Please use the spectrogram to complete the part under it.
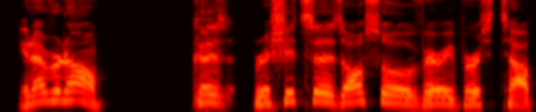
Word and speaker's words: Rashica: Oh my God, I'm butchering his name every time. Rashitska. – You're giving Yasin shit it's for karma, bro. – I don't know what happened. He just basically. Rashitza. Yeah, Rashitza. There we go.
